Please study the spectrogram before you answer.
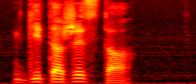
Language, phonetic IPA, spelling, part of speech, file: Polish, [ˌɟitaˈʒɨsta], gitarzysta, noun, Pl-gitarzysta.ogg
